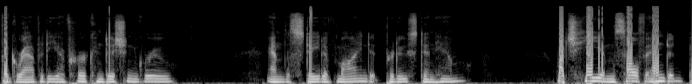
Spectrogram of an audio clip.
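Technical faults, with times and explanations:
0.05 s, 1.09 s and 3.10 s: integer overflow. Brief cracks occur where speech peaks reach or exceed full scale by up to about 2 dB. Instead of being limited, those samples wrap around to the opposite extreme, so each waveform top jumps across the whole range.
5.60 to 6.58 s: integer overflow. The speech is driven about 5 dB past the limit, so many peaks wrap repeatedly, causing a run of violent, harsh cracks far sharper than ordinary clipping.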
